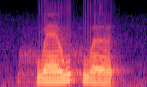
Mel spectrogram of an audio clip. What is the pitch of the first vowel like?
rising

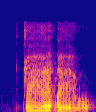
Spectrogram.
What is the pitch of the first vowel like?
rising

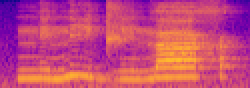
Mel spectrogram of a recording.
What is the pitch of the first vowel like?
low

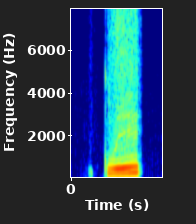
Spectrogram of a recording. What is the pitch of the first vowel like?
rising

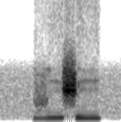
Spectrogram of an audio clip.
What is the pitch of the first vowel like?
low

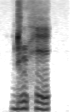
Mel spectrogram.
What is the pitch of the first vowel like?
low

